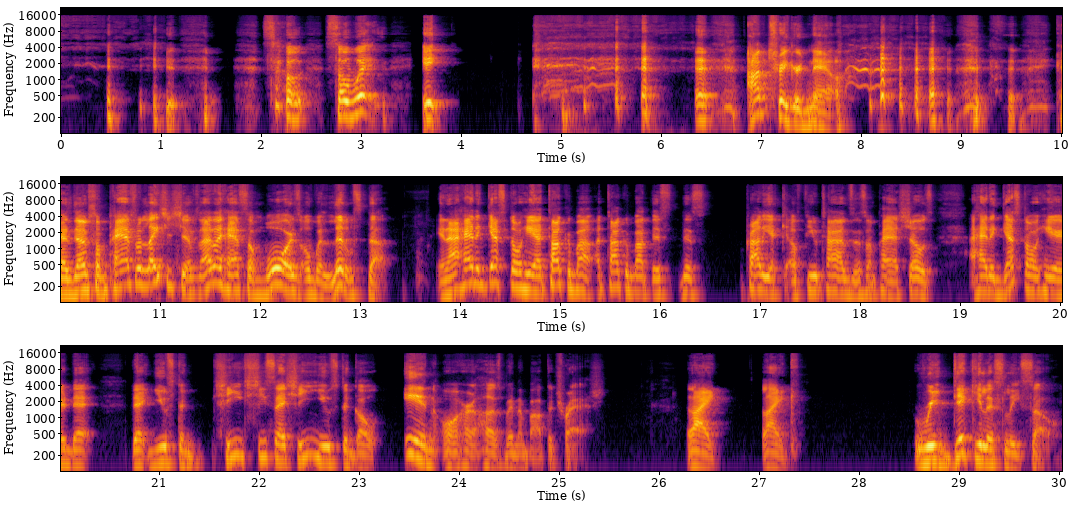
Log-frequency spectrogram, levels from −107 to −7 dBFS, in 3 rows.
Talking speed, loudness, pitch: 140 wpm, -23 LUFS, 170 Hz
